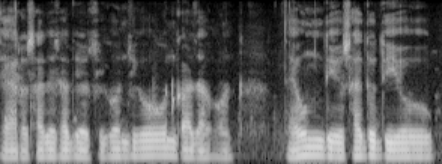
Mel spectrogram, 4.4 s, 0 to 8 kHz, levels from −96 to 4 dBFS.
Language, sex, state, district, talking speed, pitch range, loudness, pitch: Chakma, male, Tripura, West Tripura, 175 wpm, 90-100 Hz, -16 LUFS, 95 Hz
